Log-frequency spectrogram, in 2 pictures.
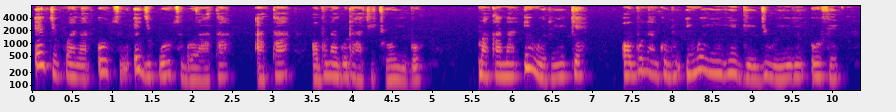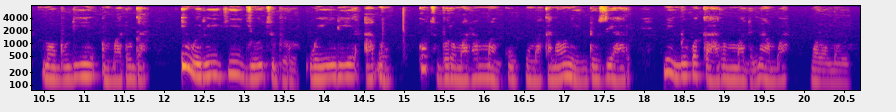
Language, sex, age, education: Igbo, female, 15-29, tertiary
